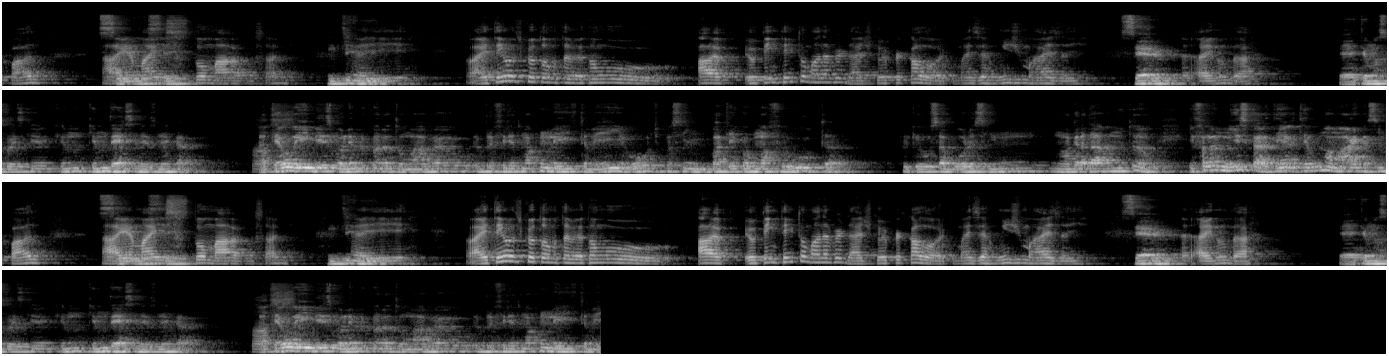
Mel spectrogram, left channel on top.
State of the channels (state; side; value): drops out; right; at 19.9 s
